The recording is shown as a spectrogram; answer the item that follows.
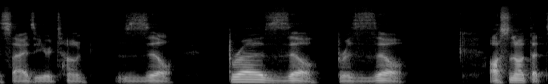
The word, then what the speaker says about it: Brazil: to keep in mind our first one here brazil brazil a couple things here let's not see that brush out that schwa bruh bruh like in fun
